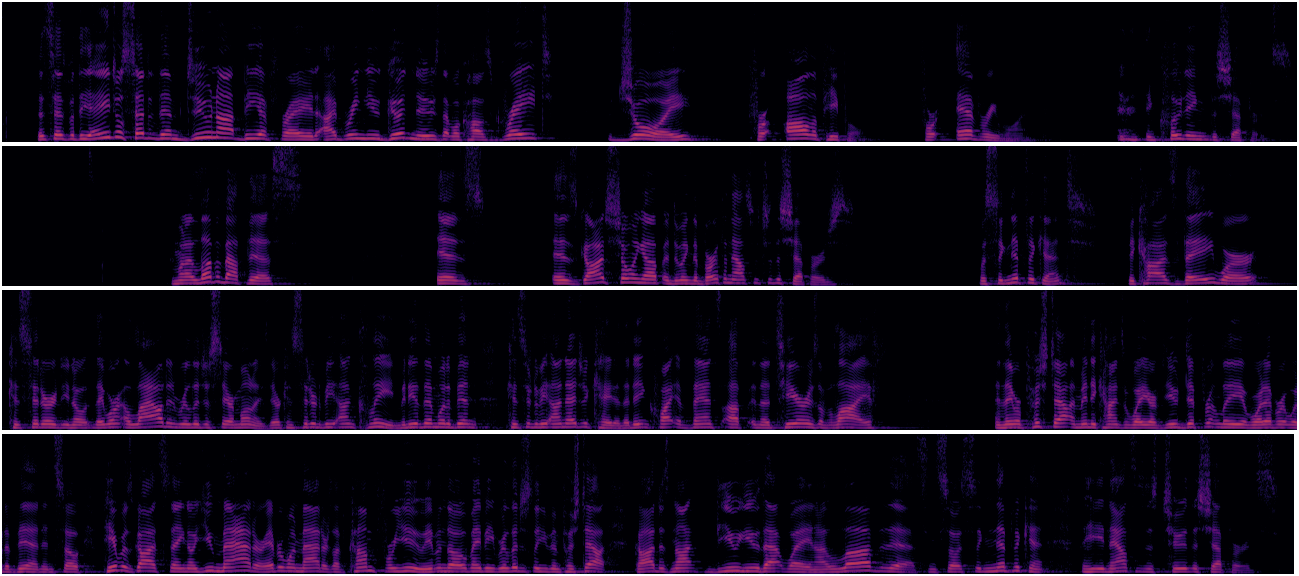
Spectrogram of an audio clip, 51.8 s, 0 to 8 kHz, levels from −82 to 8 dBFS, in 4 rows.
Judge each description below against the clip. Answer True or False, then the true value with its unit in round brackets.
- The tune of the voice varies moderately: True (3.6 semitones)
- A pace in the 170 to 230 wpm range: True (180 wpm)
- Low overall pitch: False (175 Hz)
